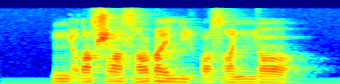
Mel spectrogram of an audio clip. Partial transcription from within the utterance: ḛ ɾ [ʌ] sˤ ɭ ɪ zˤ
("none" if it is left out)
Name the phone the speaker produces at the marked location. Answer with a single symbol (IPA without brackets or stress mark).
ʌ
